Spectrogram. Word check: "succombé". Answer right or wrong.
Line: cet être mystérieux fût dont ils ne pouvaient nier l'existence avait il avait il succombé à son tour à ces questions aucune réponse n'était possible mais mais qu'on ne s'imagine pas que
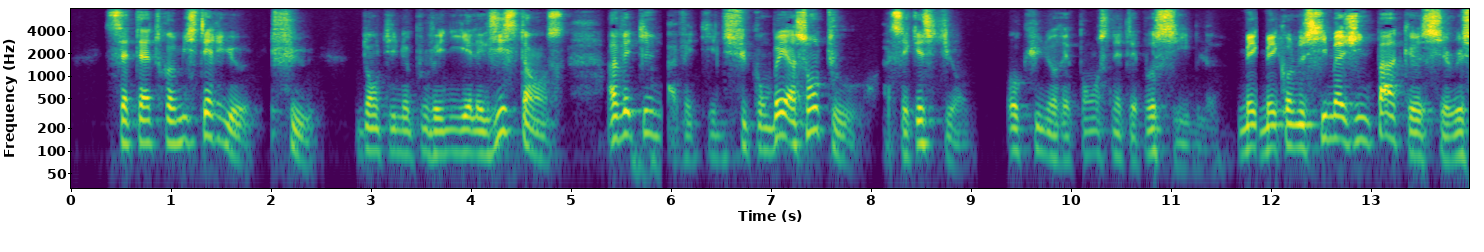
right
